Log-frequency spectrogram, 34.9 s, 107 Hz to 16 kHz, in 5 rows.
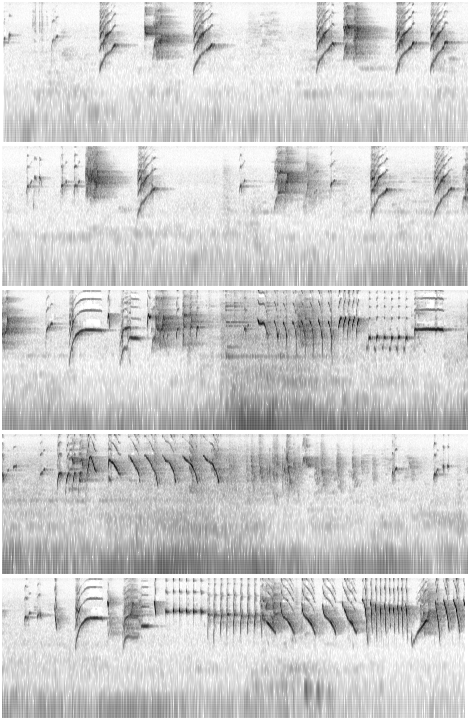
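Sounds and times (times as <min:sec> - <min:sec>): canary singing: 0:00.0 - 0:03.4, 0:04.6 - 0:09.6, 0:10.5 - 0:34.9.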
